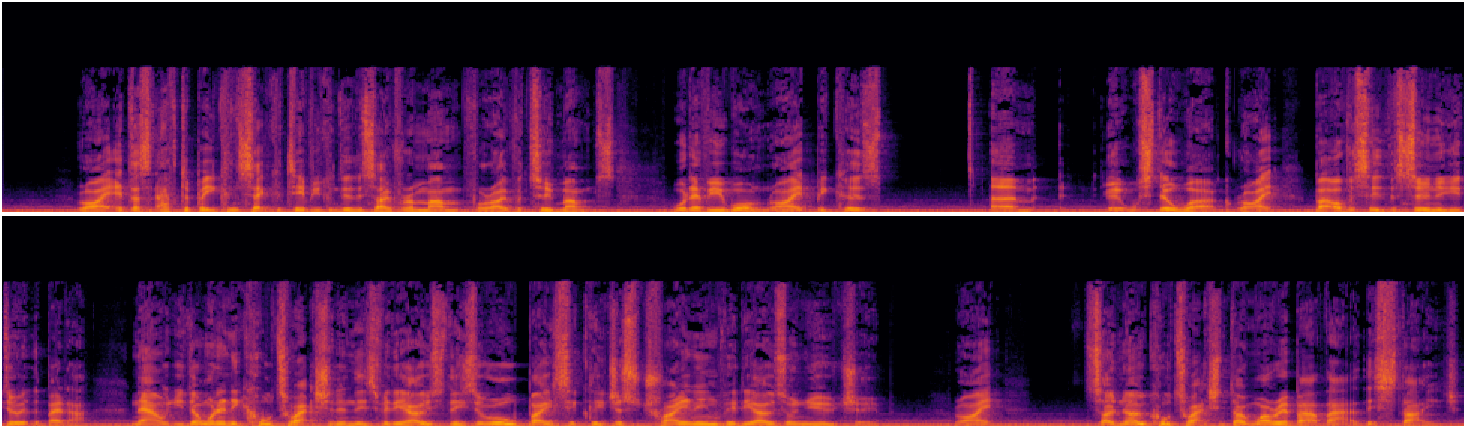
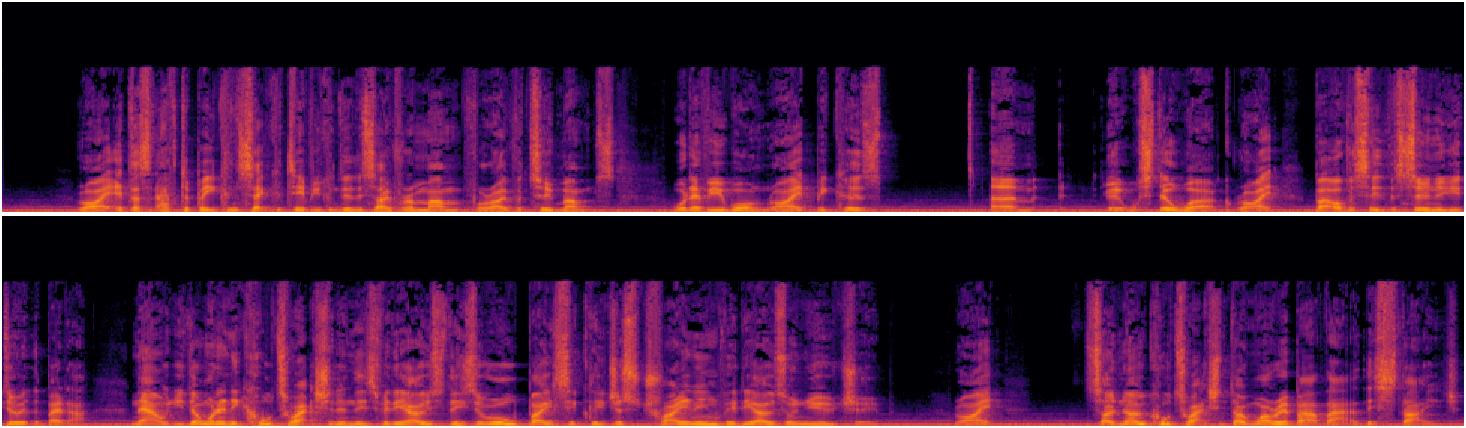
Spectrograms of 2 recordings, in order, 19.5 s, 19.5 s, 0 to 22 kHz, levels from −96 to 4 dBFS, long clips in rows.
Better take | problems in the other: neither | low rumble; faint; throughout; 20 dB below the speech; the same in both

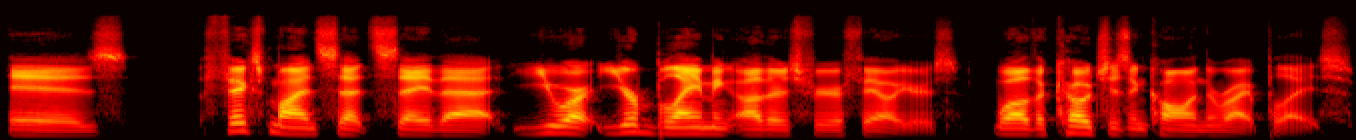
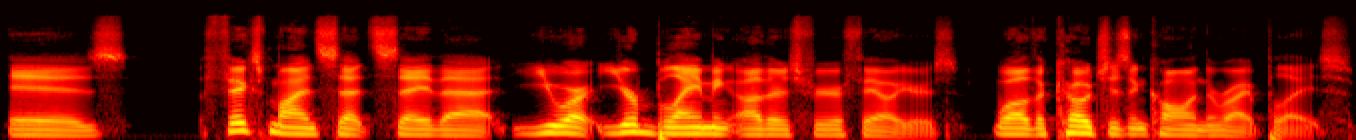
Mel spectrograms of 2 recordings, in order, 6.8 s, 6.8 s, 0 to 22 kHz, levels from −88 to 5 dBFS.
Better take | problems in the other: second | thin; very; fading below 850 Hz

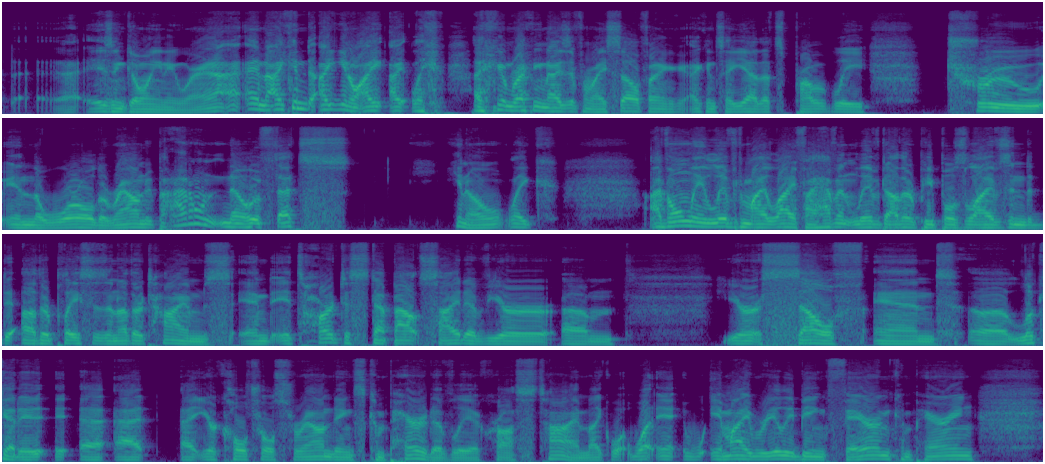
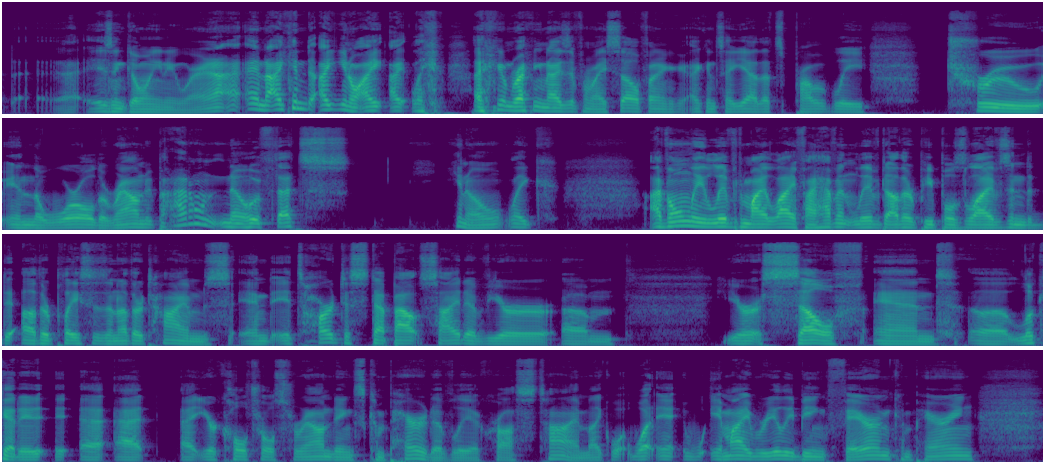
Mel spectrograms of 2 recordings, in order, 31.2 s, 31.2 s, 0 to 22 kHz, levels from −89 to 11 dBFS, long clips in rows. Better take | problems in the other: second | distortion; heavy; 7 dB below the speech

